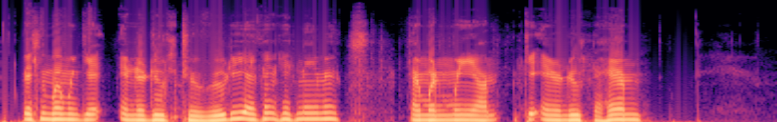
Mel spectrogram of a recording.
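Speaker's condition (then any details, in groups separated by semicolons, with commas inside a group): Cerebral palsy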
